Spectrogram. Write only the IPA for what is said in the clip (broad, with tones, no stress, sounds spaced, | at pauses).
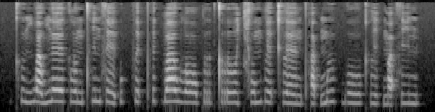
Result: kʰ ɯ˩˦ ŋ w a˩˦ w ŋ ɛː˧ k l o˩˦ n tʰ i˧ n s eː˨˩ ʔ u˥˩ k̚ f e˦˥ ʔ pʰ e˥˩ k̚ b aː˥˩ w l ɔː˧ p r ɯ˨˩ k̚ t r ɤː˧ t͡ɕʰ o˦˥ m p l e˦˥ ʔ kʰ l ɛː˨˩ n pʰ a˨˩ k̚ m ɯː˥˩ k̚ b oː˧ kʰ l i˨˩ t̚ m a˨˩ ʔ s i˧ n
